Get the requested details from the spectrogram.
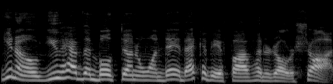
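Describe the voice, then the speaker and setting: A woman's medium-pitched voice, an ordinary speaking voice with lively intonation, in a dry, close sound with no echo. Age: 60s. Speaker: RV traveler. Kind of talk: interview.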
